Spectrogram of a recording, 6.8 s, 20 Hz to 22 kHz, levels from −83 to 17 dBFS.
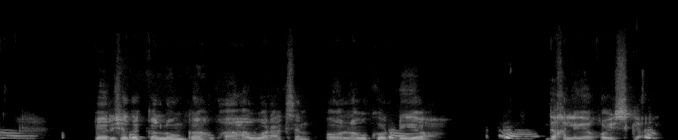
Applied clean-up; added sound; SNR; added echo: neural mask model Resemble Enhance denoiser.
